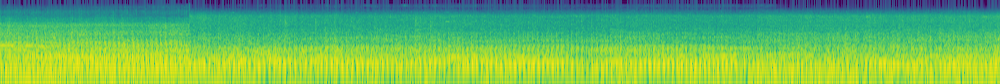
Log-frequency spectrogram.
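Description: Homemade dual-engine go-kart running steadily under way on a dirt trail, its small engines giving a steady drone. The sound turns abruptly duller about a second and a half in.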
